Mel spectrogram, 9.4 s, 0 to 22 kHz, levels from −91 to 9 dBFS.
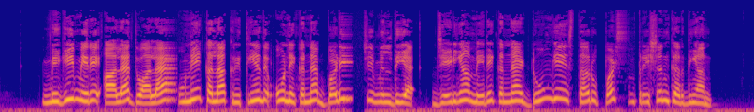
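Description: AAC frame loss with concealment at 2.07–2.28 s, 4.29–4.63 s and 7.73–7.93 s: the decoder rebuilds missing frames from the last good spectrum, leaving smeared, noisy patches, the longest at 4.29 s.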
